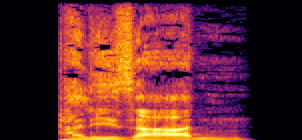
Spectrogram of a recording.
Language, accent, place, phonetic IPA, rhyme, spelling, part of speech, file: German, Germany, Berlin, [paliˈzaːdn̩], -aːdn̩, Palisaden, noun, De-Palisaden.ogg
- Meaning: plural of Palisade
